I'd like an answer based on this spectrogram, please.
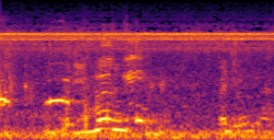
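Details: Baby monkey Lucie calling its mother Luna: two short, flat, whistled coos, followed by lower, rougher harmonic calls, over a steady high insect drone.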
